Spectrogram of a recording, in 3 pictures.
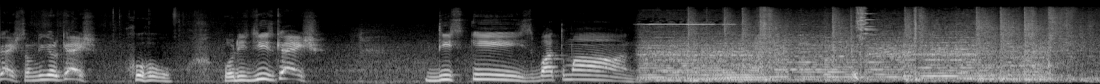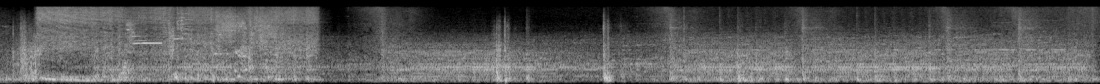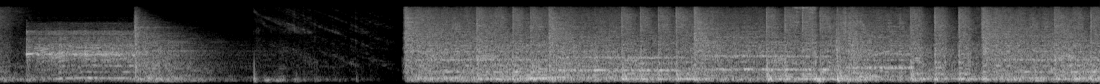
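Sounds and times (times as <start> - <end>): dramatic music: 6.4 - 15.0, 24.6 - 33.0.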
